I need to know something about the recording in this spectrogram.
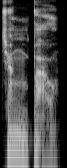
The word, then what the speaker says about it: Chang Pao: Pronunciado Chang Pao, el joven comandante más respetado de la enorme tripulación.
